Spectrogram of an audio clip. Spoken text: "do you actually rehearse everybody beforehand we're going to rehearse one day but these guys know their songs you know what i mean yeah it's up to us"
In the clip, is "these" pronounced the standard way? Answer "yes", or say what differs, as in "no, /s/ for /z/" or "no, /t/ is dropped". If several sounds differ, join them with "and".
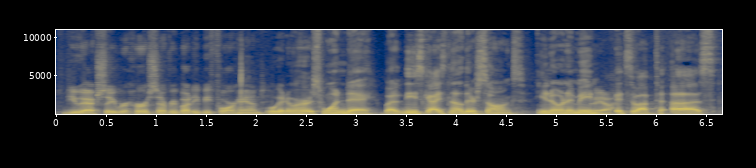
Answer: yes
